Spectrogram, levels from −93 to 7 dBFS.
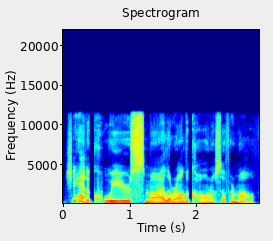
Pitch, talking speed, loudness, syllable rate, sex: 215 Hz, 225 wpm, -16 LUFS, 4.9 syllables/s, female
